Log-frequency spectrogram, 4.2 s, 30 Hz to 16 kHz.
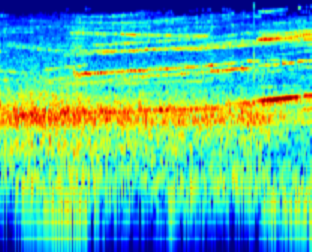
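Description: Gen2 Formula E race cars' electric motor and transmission whine, several pitched tones climbing slowly as the cars accelerate, over a steady hiss.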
